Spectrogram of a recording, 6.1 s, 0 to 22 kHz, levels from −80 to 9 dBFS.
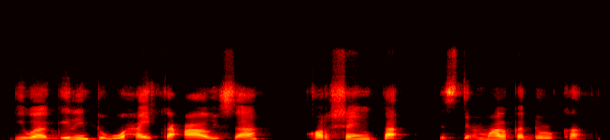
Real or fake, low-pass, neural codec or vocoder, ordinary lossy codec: fake; 14.4 kHz; autoencoder, 48 kHz, 32 numbers a frame, DAC-VAE, trained on Japanese speech; none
